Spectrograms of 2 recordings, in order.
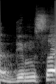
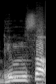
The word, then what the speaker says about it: ढिमसा: अब ये याद रखिएगा, दिमसा या ढिमसा जो कहते हैं इसे हम लोग, देखो कई बार ना स्पेलिंग बहुत क्लोज हो जाती है और कई बार ये परेशानियां भी लेकर आती है, इसको ढिमसा पढ़ा जाता है।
